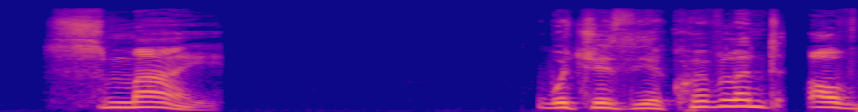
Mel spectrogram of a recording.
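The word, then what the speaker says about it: s'mae: North Wales they often abbreviate sit my to smile spurt s apostrophe ma e smile which is the equivalent of the English phrase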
